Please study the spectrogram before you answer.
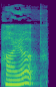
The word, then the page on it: high up: American English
